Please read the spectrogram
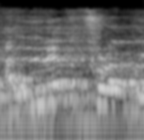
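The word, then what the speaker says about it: אָלֶף: 이것은 히브리어의 맨 첫 글자인데 알레프라고 읽어요.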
